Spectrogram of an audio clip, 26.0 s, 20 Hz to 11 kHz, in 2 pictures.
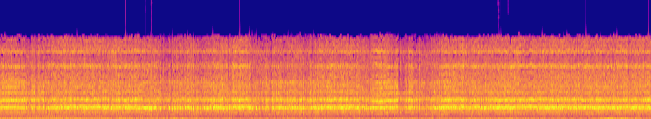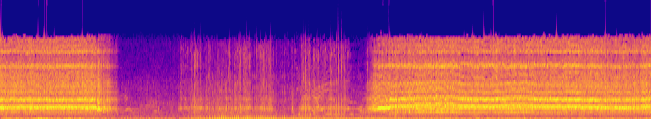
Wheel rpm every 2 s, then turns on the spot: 160, 160, 160, 160, 160, 160, 160, 90, 10, 10, 110, 160, 160.
16-18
